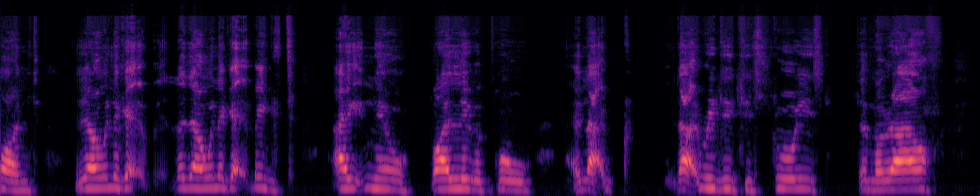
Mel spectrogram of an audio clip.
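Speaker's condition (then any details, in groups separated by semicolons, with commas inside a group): Cerebral palsy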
